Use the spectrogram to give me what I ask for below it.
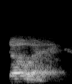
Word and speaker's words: Doeg: Today we're going to talk about, and I had to look up the pronunciation of this, but it's just like it looks. It's Doeg.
